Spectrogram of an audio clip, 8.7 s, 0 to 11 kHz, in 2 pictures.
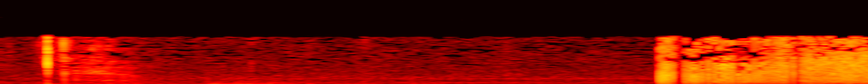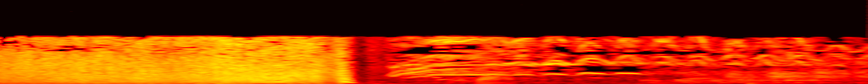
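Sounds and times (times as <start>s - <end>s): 
jacket zipper being zipped: 3.3s - 6.2s
laughter: 6.3s - 8.6s.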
